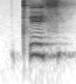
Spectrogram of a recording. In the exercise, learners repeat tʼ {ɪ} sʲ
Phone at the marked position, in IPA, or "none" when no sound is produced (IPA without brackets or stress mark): ɪ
